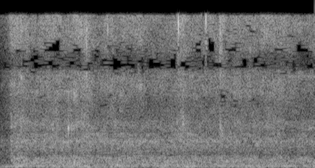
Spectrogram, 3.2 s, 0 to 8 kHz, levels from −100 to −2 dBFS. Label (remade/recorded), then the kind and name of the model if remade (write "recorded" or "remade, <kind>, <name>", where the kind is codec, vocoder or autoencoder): remade, autoencoder, DAC-VAE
